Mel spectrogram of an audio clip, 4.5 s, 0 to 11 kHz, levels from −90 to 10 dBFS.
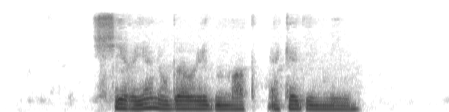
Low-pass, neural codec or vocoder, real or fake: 7.2 kHz; none; real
